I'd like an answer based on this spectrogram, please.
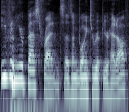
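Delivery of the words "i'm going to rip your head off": put-on calm, threatening voice. Repeating the wrestler's threat the way he said it: Batista's calm threat. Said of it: "in that tone, that calmly".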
